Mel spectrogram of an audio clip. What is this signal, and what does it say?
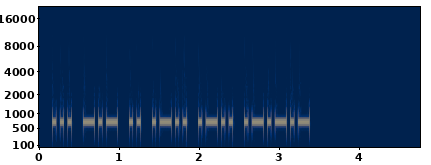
Morse code, heard as a keyed tone, about 25 wpm, 700 Hz. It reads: SKILL.
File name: practice / 25wpm / Sentences with 3-Word Phrases - 25wpm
